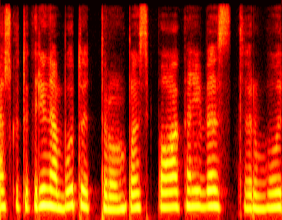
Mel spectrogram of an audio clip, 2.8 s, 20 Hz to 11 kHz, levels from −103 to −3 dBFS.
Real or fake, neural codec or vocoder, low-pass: fake; codec, 44.1 kHz, 2.6 kbps, DAC; 9.9 kHz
